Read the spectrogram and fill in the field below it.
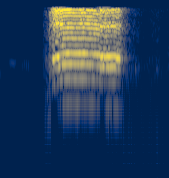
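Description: A single sheep bleats once, a drawn-out, wavering cry lasting just under a second, clear against silence.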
